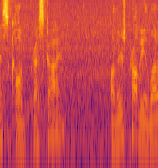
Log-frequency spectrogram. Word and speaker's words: Prescott: Like everybody calls it Prescott. Almost like biscuit, but with a P.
